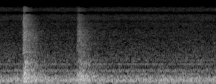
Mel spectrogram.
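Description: Two sharp knocks about half a second apart, the first louder, over a steady low rumble of commercial kitchen equipment.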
